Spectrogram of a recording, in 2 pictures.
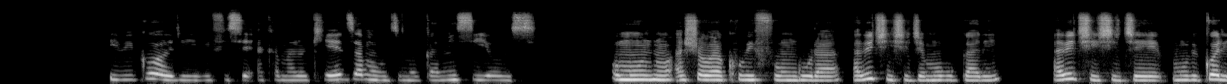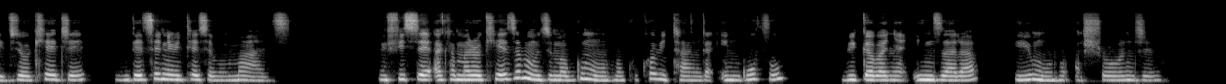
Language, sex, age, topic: Rundi, female, 18-24, agriculture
